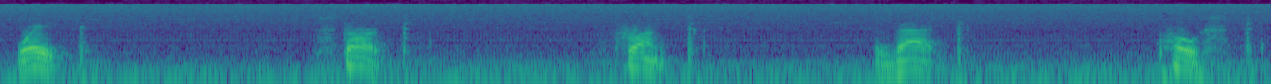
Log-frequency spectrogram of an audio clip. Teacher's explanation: The same staccato springing action as the D drum beat, with no voice, forms the light tap of the T. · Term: unvoiced T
